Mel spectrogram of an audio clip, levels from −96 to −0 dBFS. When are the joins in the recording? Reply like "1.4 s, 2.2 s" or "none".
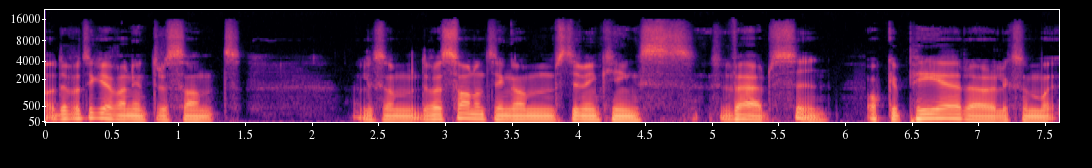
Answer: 6.1 s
